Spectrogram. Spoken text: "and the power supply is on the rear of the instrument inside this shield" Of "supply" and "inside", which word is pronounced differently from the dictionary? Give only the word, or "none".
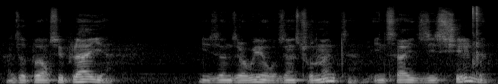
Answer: none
